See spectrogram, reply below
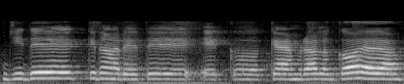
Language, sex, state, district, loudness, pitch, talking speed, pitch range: Punjabi, female, Punjab, Kapurthala, -15 LUFS, 245 Hz, 105 wpm, 240-265 Hz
